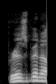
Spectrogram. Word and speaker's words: Brisbane: Did I actually pronounce it correctly? – That was wonderful because we often get Brisbane, which gives us a little bit of a laugh because we know, uh-oh, they're from overseas.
